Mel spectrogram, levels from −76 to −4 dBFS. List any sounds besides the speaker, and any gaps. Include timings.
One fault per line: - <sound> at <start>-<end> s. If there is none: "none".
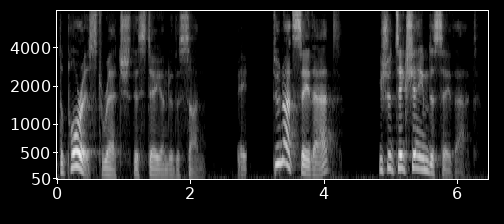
- laugh at 2.7-2.9 s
